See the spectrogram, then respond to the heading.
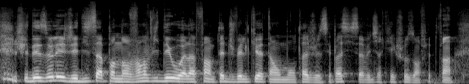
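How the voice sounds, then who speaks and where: The man speaks at a very fast pace. His pitch is medium, with ordinary variation. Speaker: personal development youtuber. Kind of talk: casual improvised monologue to camera. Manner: loud; casual, hesitant with fillers.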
